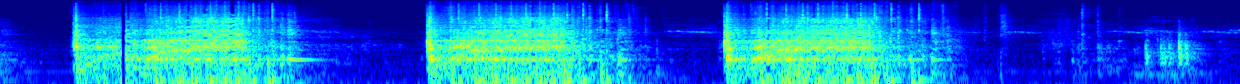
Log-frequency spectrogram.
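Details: Rebuilt Briggs & Stratton mower (carb rebuilt and filling, timing dots aligned, valves seated, compression unknown) gives three long cranking bursts with a fast, even chug and no firing; gas later leaked from the muffler bottom, and the owner suspects a fuel-delivery problem.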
